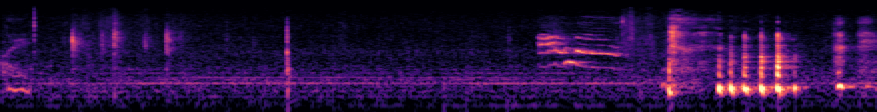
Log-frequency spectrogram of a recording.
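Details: Two Maine Coon kittens, Delilah and Daisy, at play; a short harmonic meow rises out of quiet clicks and taps, followed by a burst of rapid, evenly pulsed low calls, with a woman talking nearby.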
